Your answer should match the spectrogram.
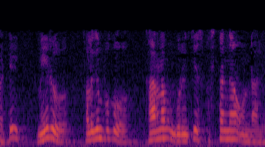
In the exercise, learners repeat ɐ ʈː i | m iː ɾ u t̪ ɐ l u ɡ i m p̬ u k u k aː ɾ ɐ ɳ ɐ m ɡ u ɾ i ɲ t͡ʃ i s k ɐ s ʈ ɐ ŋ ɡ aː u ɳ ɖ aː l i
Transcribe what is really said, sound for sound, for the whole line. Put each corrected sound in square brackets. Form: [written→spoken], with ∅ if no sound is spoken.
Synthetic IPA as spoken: ɐ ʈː i | m iː ɾ u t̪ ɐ l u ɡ i m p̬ u k u k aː ɾ ɐ ɳ ɐ m ɡ u ɾ i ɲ t͡ʃ i s [k→p] ɐ [s→ʂ] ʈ ɐ ŋ ɡ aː u ɳ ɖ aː l i

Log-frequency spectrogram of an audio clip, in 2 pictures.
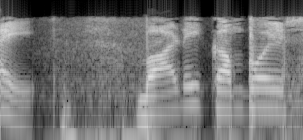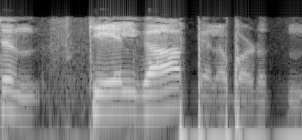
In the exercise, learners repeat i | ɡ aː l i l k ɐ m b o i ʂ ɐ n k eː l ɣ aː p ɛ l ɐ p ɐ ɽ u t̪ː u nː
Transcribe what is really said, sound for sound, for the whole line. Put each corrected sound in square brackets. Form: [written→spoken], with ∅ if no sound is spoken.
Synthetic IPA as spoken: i | [ɡ→b] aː [l→ɽ] i [l→∅] k ɐ m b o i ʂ ɐ n k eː l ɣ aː p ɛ l ɐ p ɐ ɽ u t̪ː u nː

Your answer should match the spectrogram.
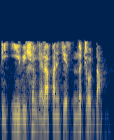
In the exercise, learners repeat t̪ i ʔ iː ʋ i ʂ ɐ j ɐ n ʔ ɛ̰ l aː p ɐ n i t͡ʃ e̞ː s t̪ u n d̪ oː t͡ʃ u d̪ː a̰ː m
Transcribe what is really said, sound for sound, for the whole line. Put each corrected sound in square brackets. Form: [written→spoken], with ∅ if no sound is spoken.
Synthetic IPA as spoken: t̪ i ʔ iː ʋ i ʂ ɐ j ɐ [n→m] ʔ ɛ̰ l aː p ɐ n i t͡ʃ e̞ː s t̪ u n d̪ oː t͡ʃ [u→uː] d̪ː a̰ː m

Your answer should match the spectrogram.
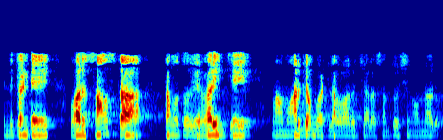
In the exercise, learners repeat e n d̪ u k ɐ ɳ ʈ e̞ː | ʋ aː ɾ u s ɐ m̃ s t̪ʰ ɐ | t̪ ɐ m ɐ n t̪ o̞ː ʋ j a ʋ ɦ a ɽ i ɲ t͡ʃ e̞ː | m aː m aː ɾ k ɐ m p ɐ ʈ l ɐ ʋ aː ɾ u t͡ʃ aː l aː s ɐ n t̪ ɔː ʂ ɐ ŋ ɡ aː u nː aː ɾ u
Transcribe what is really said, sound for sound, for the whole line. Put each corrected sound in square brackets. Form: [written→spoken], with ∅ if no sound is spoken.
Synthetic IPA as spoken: e n d̪ u k ɐ ɳ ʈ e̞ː | ʋ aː ɾ u s ɐ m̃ s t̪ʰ ɐ | t̪ ɐ m ɐ [n→∅] t̪ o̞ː ʋ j [a→ɐ] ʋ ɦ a [ɽ→ɾ] i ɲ t͡ʃ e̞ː | m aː m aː ɾ [k→ɡ] ɐ m p ɐ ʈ l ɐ ʋ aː ɾ u t͡ʃ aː l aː s ɐ n t̪ ɔː ʂ ɐ ŋ ɡ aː u nː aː ɾ u

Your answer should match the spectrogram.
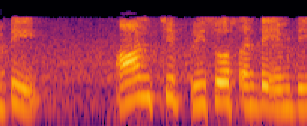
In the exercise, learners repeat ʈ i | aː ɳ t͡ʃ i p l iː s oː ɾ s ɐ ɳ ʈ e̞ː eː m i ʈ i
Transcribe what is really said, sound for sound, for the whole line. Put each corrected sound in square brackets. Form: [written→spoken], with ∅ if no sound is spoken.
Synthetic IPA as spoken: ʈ i | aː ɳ t͡ʃ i p [l→ɾ] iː s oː ɾ s ɐ ɳ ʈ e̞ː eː m i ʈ i

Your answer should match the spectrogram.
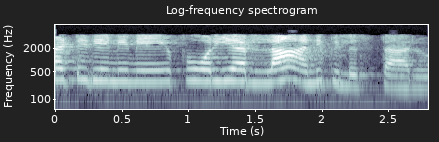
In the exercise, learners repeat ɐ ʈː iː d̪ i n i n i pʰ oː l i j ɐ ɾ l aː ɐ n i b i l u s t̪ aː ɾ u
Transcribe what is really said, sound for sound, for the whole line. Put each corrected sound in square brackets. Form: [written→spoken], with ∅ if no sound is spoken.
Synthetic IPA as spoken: ɐ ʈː [iː→i] d̪ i n i n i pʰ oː [l→ɾ] i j ɐ ɾ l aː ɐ n i [b→p] i l u s t̪ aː ɾ u

